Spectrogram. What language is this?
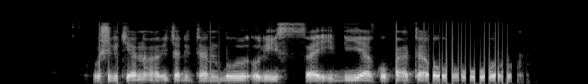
Swahili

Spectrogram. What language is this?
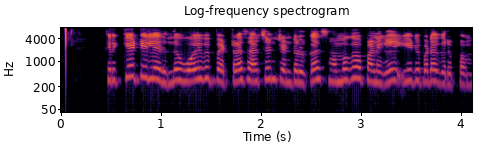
Tamil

